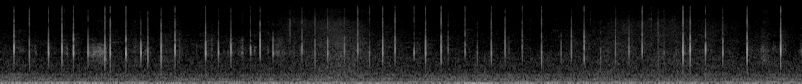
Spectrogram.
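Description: A flat, rectangular cardboard eyeshadow palette with a printed floral cover, held in both hands, is tapped with long acrylic nails. A quick, steady run of sharp, dry clicks rises bright over a low, constant background hum, each tap ringing around 2 kHz and dying away almost instantly.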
